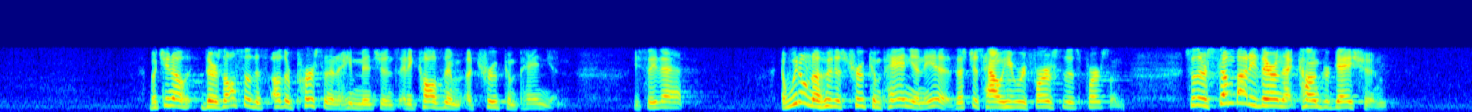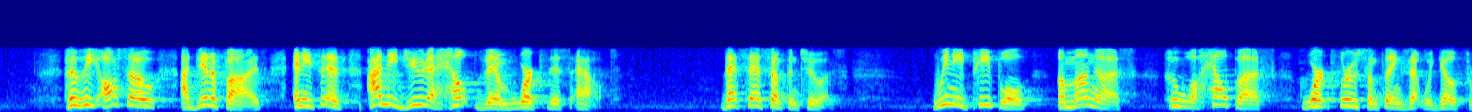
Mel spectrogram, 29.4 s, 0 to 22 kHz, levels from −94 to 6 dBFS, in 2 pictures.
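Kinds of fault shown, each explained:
No faults can be heard anywhere in this speech clip. It comes over a G.711 telephone path, with the sound held inside the narrow line band of roughly 150 Hz to 3.5 kHz and nothing above about 3.7 kHz.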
